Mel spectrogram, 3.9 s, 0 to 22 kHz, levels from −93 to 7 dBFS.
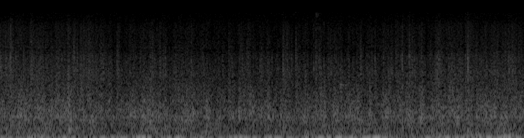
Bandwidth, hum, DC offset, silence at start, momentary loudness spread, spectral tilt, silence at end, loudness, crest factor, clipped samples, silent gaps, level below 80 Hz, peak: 16 kHz; none; under 0.1%; 0 s; 3 LU; -3.5 dB/octave; 0 s; -56 LUFS; 14 dB; under 0.1%; none; -62 dBFS; -40 dBFS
